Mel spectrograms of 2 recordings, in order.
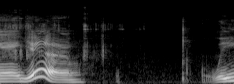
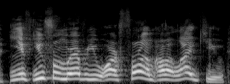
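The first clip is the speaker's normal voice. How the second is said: excited reassurance; 10 semitones higher, 4 dB louder than usual. Retold or imitated. Retold pep talk to boyfriend.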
